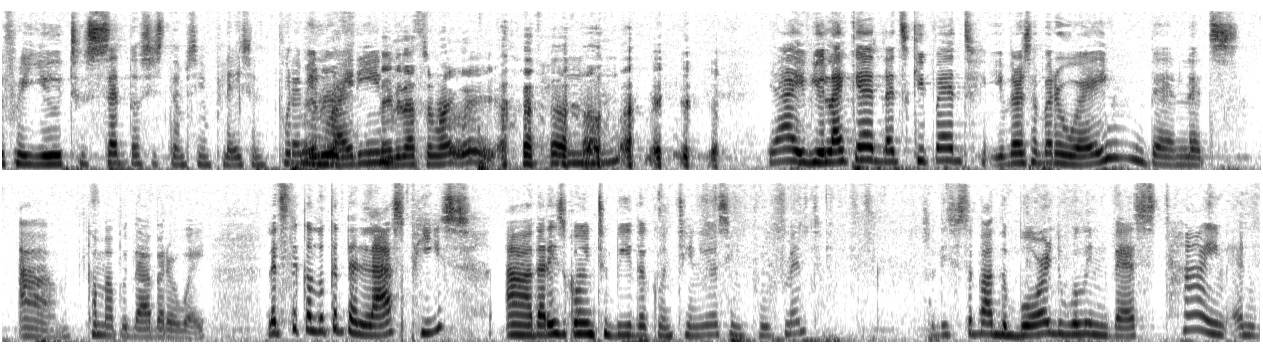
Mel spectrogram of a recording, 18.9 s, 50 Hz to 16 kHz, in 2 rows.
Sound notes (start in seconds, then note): 3.7 laughs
